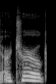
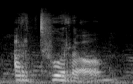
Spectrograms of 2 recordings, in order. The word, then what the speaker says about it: Arturo: So, Arturo. – You don't have to say it like that. Arturo, you know? – Arturo.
